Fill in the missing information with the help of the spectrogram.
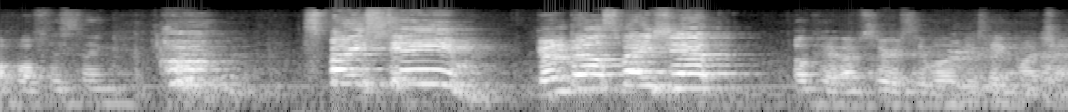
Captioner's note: loud gasp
